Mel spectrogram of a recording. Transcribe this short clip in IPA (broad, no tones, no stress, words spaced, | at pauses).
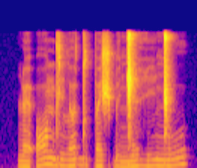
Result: ɳɛʔɔ ndilə dupɛʃ ɓɪŋ͡ǁɪ ɦi ŋ͡ǁu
